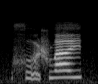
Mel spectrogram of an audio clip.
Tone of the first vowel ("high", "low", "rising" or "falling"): low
